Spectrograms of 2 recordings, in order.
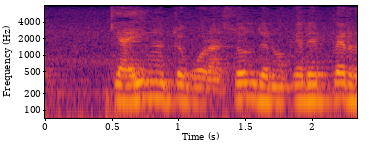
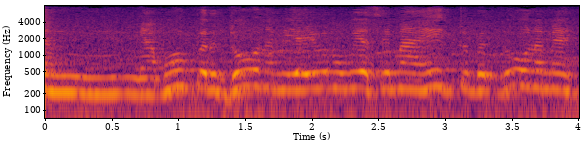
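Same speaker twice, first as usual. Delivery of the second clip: pleading husband; 5 semitones higher, 4 dB quieter than usual. Retold or imitated. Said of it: "y decía".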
